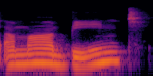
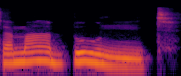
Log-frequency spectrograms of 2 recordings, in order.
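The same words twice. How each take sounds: First: Slow AMABINT with an ee in the ending; wrong form amabint. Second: Slow AMABUNT, ending "boont"; corrected amabunt, U in the last syllable. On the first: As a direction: stretch amabint, last syllable "beent". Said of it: "isn't amabint, it's amabunt". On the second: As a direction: stretch amabunt with an oo sound. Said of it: "with a U". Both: Shown as a demonstration.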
